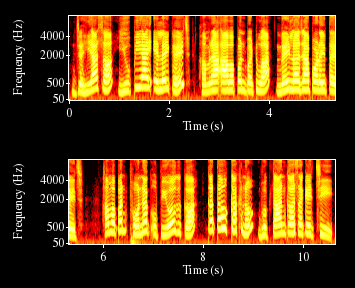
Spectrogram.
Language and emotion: Maithili, happy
